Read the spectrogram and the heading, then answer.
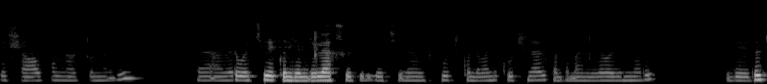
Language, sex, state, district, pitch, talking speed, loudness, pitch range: Telugu, female, Telangana, Nalgonda, 185 Hz, 135 wpm, -35 LUFS, 180-195 Hz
